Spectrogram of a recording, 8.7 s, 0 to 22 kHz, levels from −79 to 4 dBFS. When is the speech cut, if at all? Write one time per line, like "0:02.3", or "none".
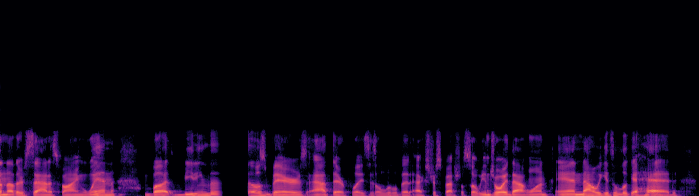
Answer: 0:04.7
0:06.9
